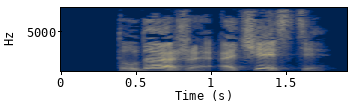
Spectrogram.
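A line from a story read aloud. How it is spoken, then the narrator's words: Angry shout. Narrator (Russian): крикнул он злобно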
